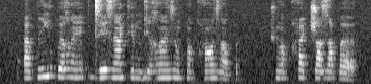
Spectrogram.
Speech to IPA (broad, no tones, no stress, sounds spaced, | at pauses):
ʔ a p ĩ j u p ɘ ʁ ẽ | d͡z e z ã kʲ ɔ ŋ ɡ i ʁ ɐ̃ z õ p õ qʰ õ zˤ ã p | t͡ʃ ũ qʰ ɛ t͡ʃ ɘ zˤ ɛ p ɐ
